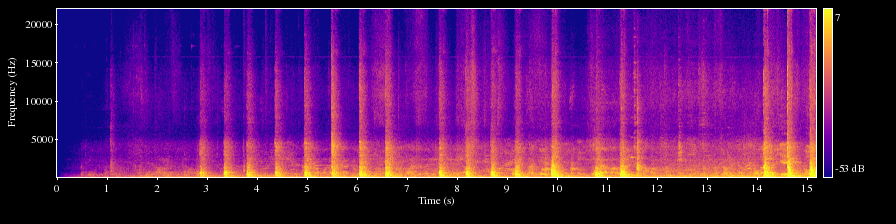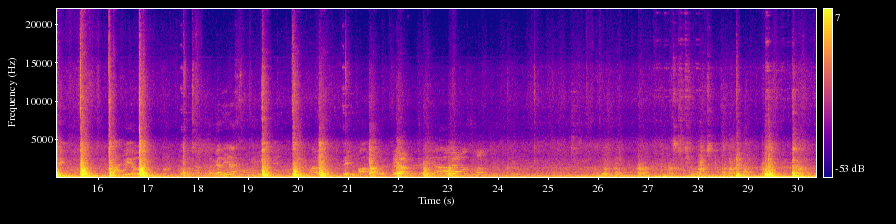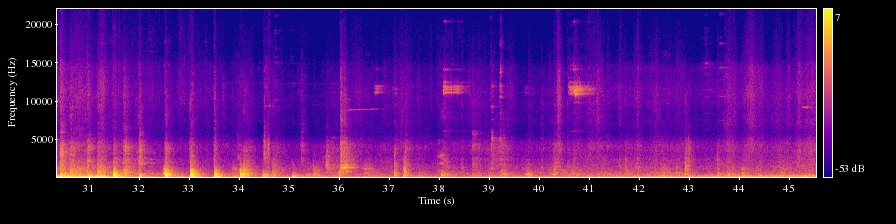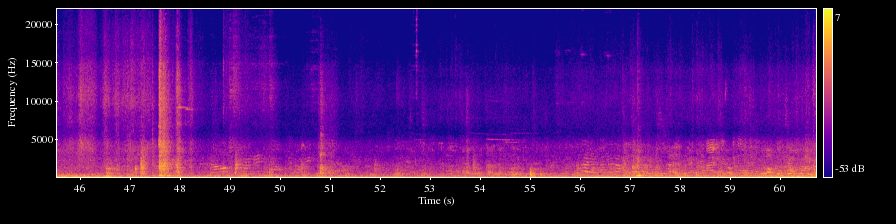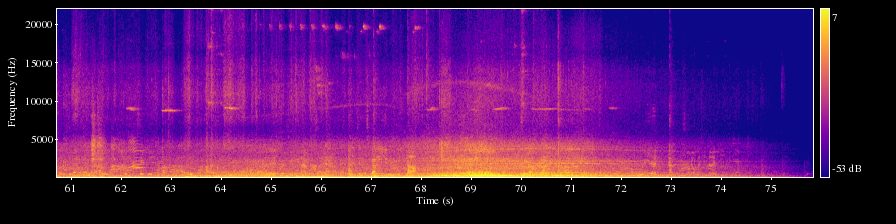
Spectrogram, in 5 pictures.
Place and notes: {"title": "黃石市場, Banqiao Dist. - In the meat market", "date": "2012-06-17 07:34:00", "description": "In the meat market\nBinaural recordings\nSony PCM D50 + Soundman OKM II", "latitude": "25.01", "longitude": "121.46", "altitude": "17", "timezone": "Asia/Taipei"}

